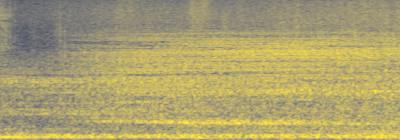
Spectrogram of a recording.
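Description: Steam hisses from vents.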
